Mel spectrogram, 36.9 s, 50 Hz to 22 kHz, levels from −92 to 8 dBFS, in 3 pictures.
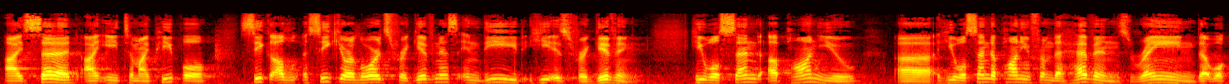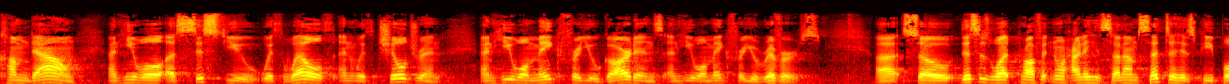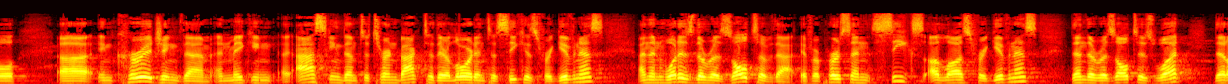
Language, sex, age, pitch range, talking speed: English, male, 30-49, 115-145 Hz, 175 wpm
